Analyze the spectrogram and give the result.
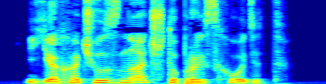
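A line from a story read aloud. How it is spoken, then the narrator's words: Serious tone. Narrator (Russian): говорит серьезным тоном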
